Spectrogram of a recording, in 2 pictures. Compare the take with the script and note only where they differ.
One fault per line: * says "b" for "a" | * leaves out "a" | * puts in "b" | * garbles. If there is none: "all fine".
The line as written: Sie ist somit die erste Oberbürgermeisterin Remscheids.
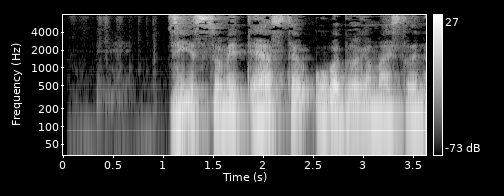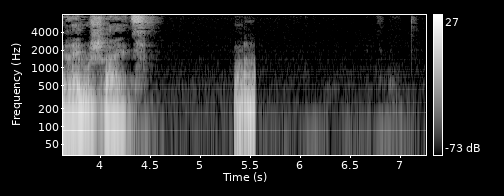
* leaves out "die"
